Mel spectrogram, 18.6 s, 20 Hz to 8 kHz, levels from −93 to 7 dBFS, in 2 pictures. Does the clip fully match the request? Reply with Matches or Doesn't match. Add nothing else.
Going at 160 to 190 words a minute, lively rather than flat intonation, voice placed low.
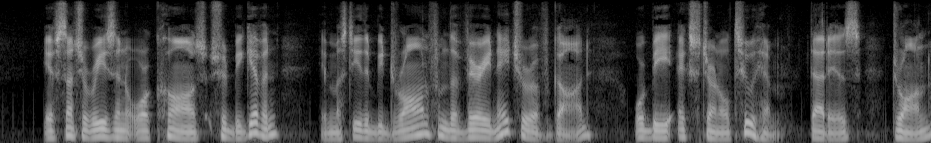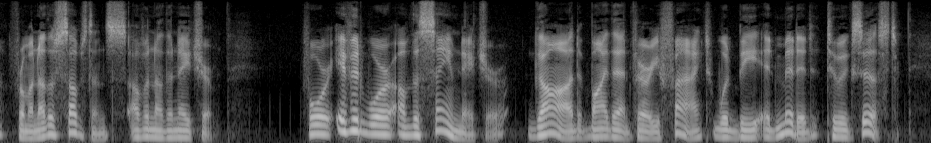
Matches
